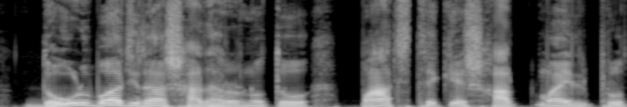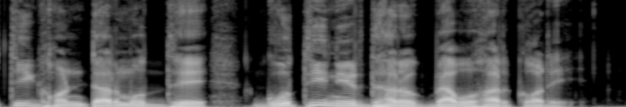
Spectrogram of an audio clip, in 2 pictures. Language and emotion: Bengali, neutral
